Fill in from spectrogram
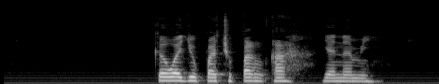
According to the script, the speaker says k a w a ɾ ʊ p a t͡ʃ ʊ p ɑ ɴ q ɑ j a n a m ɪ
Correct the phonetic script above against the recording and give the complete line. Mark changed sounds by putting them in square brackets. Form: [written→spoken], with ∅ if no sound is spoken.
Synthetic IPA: k a w a [ɾ→ʎ] ʊ p a t͡ʃ ʊ p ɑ ɴ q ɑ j a n a m ɪ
